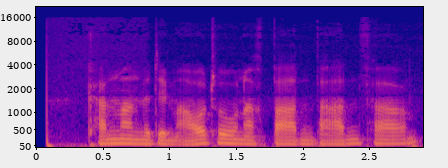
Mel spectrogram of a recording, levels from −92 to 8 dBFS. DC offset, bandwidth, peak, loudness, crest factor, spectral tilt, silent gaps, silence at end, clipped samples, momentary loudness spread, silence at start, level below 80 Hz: under 0.1%; 15.5 kHz; -10 dBFS; -29 LUFS; 18 dB; -8.5 dB/octave; none; 0 s; under 0.1%; 4 LU; 0.1 s; -46 dBFS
